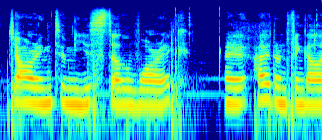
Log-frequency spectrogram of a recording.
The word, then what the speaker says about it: Warwick: all that time I like I thought it's pronounced Warwick but no I don't know I think it was only this year or the last year that someone told me uh it's actually pronounced Warwick you don't pronounce the second doubt you know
